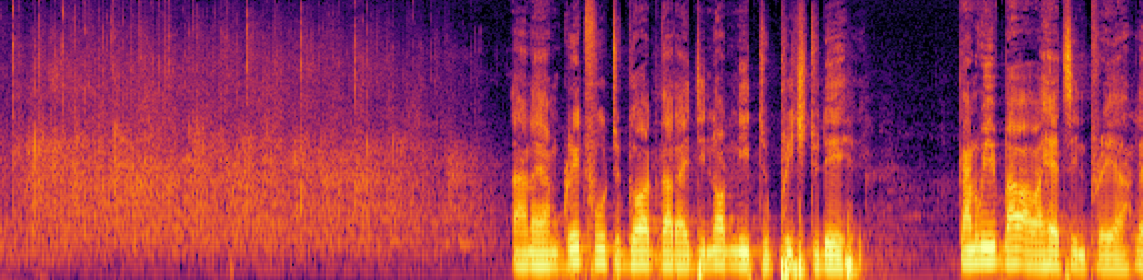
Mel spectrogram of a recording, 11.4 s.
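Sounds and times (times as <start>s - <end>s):
audience applause: 0.0s - 5.1s
speech: 5.1s - 8.7s, 9.6s - 11.4s.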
